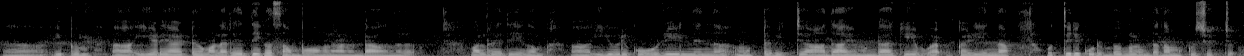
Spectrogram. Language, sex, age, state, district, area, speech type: Malayalam, female, 30-45, Kerala, Alappuzha, rural, spontaneous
